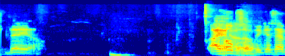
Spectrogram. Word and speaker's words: Bello: brian bellow yeah well i think it's pronounced bail though i think they made it oh is it a weird variation yeah i think they made a point to like put out the pronunciation as bao i hope so because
